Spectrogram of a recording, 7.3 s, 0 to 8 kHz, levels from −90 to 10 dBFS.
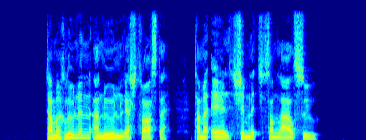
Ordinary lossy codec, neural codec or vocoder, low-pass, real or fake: AAC, 48 kbps; none; 7.2 kHz; real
